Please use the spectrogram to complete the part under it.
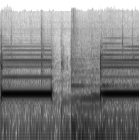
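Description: Telephone line tone while calling an anti-corruption agency in Uzbekistan: a loud, steady, single-pitched tone cuts off, a pause of about a second follows, then the tone returns and holds to the end.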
